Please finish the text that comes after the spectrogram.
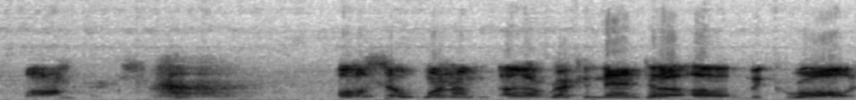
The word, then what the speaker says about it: McGrath: Also, one I recommend McGraw. It's spelled McGrath, but it's McGraw who wrote the book Asylum, which is fantastic.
